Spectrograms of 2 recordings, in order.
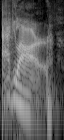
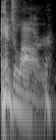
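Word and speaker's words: Aguilar: definitely butchered his name it's agilar not angelar H this is the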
